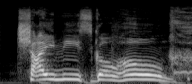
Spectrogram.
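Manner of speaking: blaring scream, loud and high. Retelling a stranger shouting at tourists at a shrine: imitating someone screaming. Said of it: "screaming in the middle of the street, shouting".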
